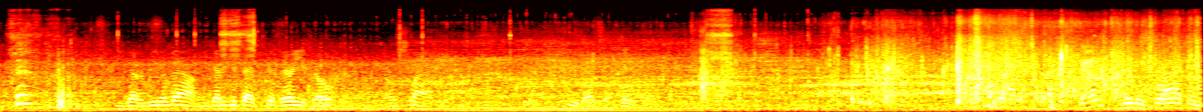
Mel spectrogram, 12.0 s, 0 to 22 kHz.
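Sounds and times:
fish splashing in water: 0:07.0 - 0:12.0.

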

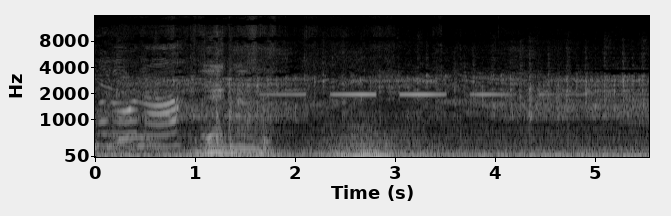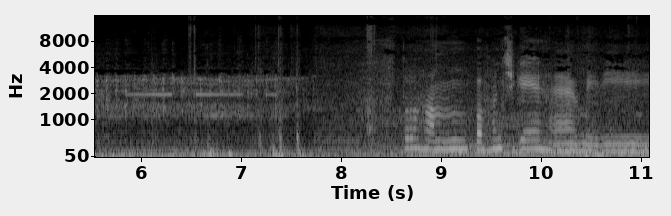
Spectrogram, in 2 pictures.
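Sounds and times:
car engine rumble: 0:00.0 - 0:11.0
car warning beeper: 0:00.3 - 0:07.9.

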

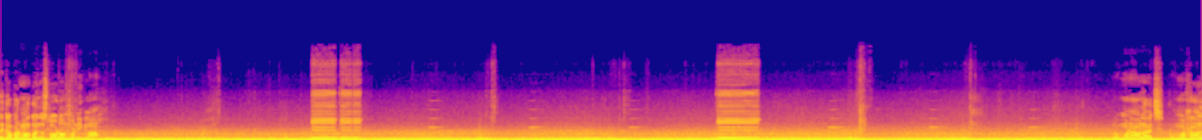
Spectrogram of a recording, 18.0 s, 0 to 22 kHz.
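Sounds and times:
car engine and tyres droning: 0:00.0 - 0:18.0
vehicle horn: 0:04.6 - 0:05.5, 0:10.7 - 0:11.5.

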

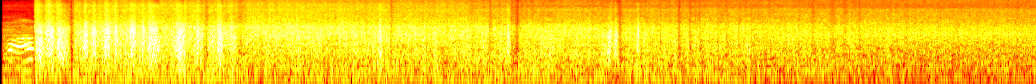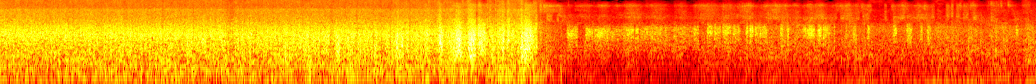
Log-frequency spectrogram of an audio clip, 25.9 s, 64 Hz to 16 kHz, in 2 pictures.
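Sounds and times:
firecrackers crackling: 0:00.3 - 0:25.9.

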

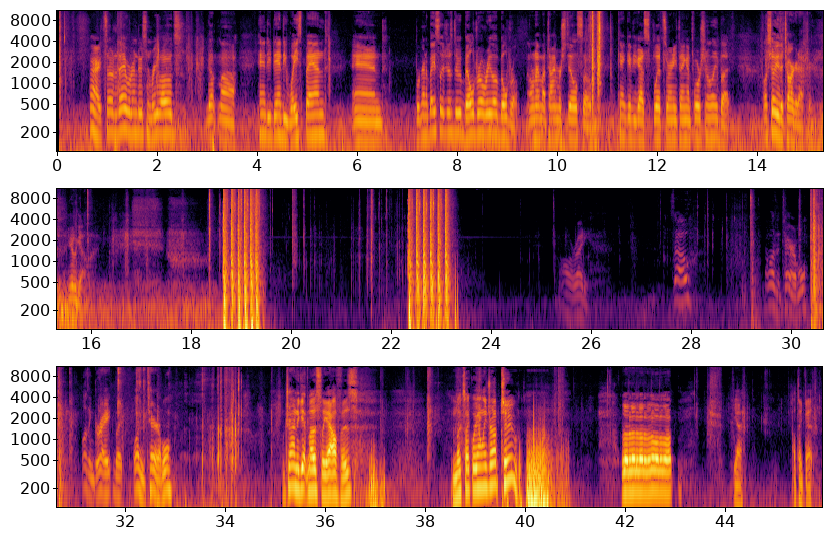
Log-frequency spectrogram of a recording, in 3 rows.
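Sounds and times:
magazine reload clicks: 0:10.6 - 0:11.1
rifle shots in rapid strings: 0:18.6 - 0:19.5, 0:22.4 - 0:23.4.

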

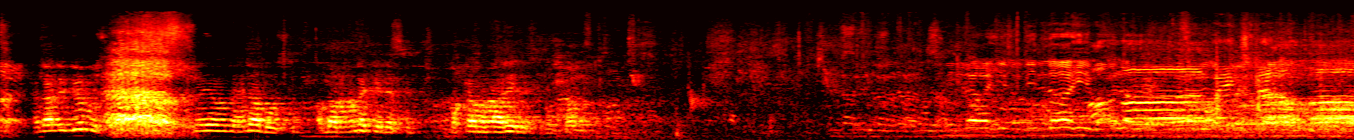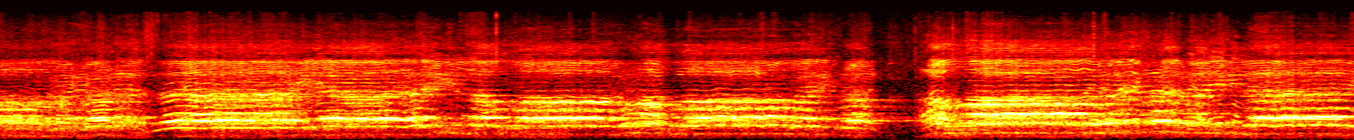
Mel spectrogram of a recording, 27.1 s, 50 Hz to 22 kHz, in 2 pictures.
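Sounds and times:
men chanting: 0:00.0 - 0:00.2, 0:01.0 - 0:01.9, 0:10.8 - 0:27.0.

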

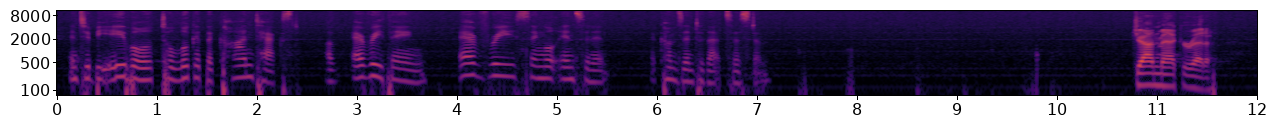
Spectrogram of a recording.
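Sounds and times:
low electrical hum: 0:00.0 - 0:12.0
microphone handling thumps: 0:07.4 - 0:10.0.

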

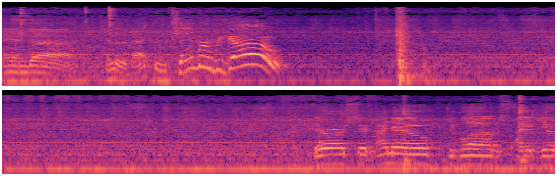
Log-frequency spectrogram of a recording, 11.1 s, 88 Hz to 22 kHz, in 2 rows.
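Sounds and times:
vacuum pump humming: 0:00.0 - 0:11.0.

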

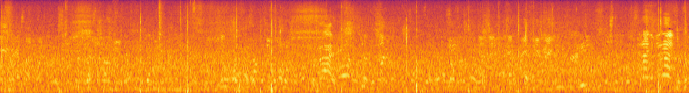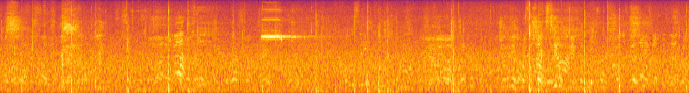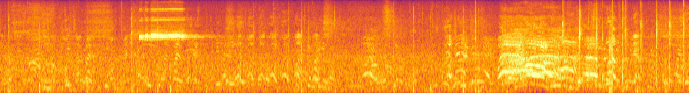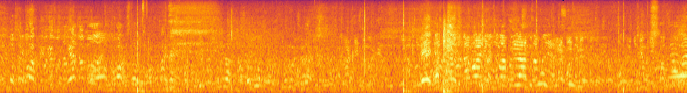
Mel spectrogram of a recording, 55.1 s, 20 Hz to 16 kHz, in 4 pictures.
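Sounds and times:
players calling out: 0:01.2 - 0:55.0
whistle blasts: 0:19.0 - 0:20.1, 0:30.3 - 0:31.9.

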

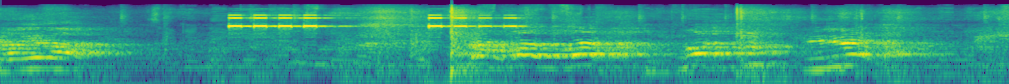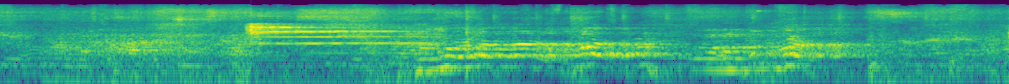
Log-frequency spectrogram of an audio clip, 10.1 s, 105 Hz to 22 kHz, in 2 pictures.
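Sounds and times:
electronic buzzer tone: 0:01.1 - 0:02.8
gym noise: 0:01.3 - 0:02.8.

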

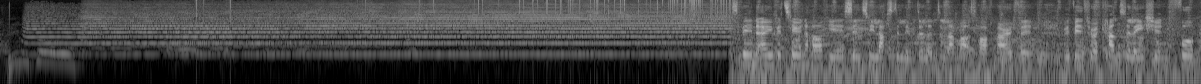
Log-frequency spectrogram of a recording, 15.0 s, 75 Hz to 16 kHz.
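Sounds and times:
starting horn long note: 0:00.1 - 0:09.6
faint crowd voices: 0:09.1 - 0:15.0.

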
